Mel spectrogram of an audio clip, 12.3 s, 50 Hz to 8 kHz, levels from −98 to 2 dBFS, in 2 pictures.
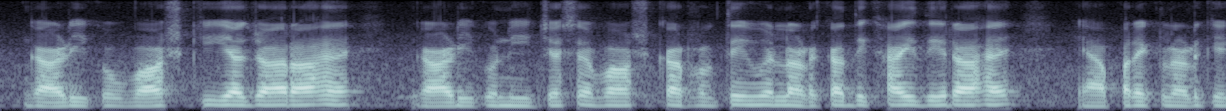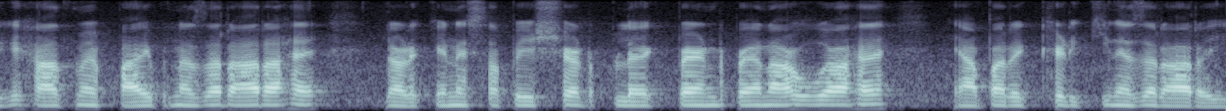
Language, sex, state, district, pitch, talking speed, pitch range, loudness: Hindi, male, Bihar, Gopalganj, 110 Hz, 235 wpm, 105-115 Hz, -18 LUFS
